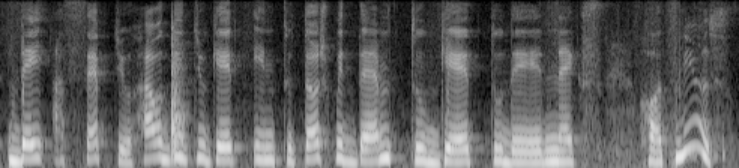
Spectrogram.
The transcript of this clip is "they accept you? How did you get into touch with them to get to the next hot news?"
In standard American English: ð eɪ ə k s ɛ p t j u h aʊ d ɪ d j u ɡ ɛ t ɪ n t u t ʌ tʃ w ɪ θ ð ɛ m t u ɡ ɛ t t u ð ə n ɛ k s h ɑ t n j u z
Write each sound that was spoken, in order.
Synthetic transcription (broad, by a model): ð eɪ ə k s ɛ p t j u h aʊ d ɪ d j u ɡ ɛ t ɪ n t u t ʌ tʃ w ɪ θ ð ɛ m t u ɡ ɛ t t u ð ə n ɛ k s h ɑ t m j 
